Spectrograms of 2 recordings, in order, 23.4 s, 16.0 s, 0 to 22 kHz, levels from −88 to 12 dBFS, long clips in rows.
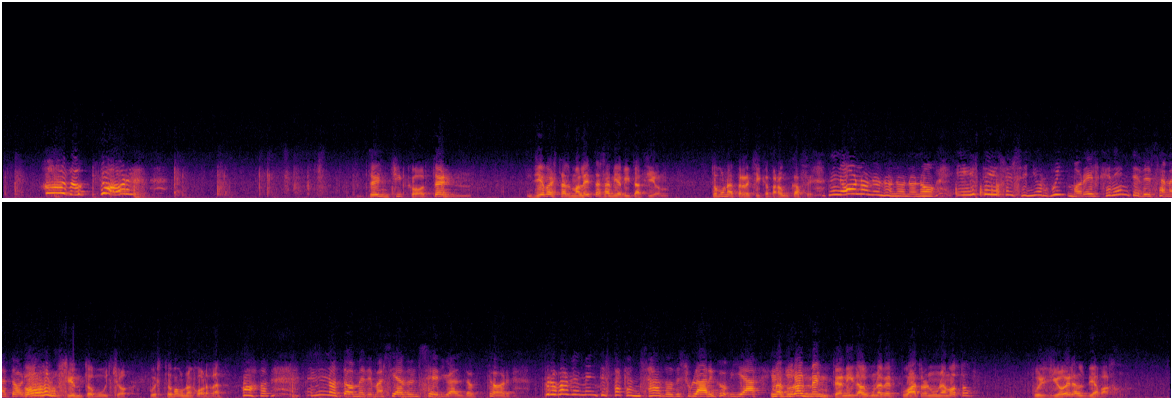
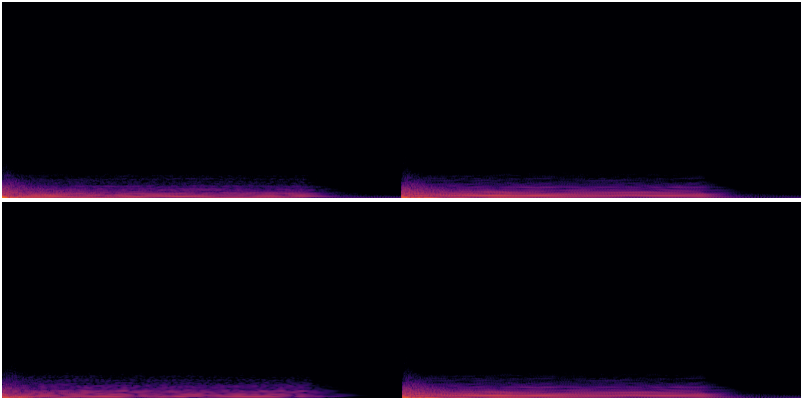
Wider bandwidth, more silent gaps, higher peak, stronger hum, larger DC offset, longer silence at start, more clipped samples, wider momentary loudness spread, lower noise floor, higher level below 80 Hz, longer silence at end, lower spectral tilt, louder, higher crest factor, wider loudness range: first, 6 kHz vs 3.1 kHz; neither; first, -4 dBFS vs -16 dBFS; neither; neither; first, 0.15 s vs 0 s; neither; first, 14 LU vs 11 LU; second, -41 dBFS vs -86 dBFS; second, -56 dBFS vs -46 dBFS; second, 0.4 s vs 0.7 s; second, -7.5 dB/octave vs -12 dB/octave; first, -18 LUFS vs -40 LUFS; second, 16 dB vs 22 dB; about the same, 4 LU vs 5 LU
